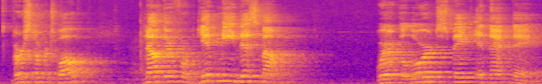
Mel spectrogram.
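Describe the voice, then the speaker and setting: A man with a high pitch speaks at a fairly slow pace, with lively intonation. Audible room echo and noticeable background noise can be heard. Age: 50s. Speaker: pastor. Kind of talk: sermon. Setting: church. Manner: conversational with fillers.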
